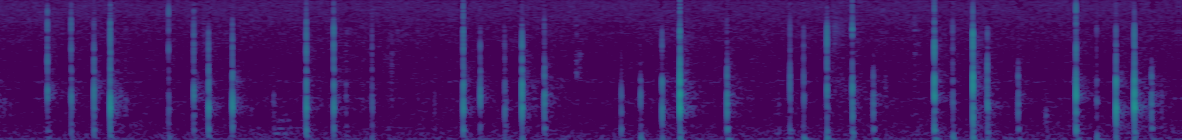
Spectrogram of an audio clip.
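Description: A small, hollow, clear plastic pen case full of felt-tip pens is held in one hand and tapped and scratched with fingertips and nails. Many quick, sharp clicks and taps with brief scratchy strokes come in an uneven rhythm. Each sound is bright and dies almost instantly, over a faint low hum.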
